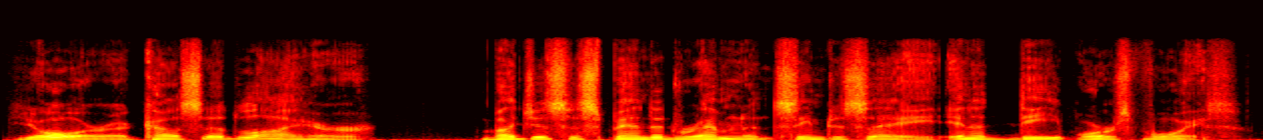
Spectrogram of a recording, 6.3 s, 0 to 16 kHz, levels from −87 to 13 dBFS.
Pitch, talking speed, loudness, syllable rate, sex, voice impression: 125 Hz, 140 wpm, -18 LUFS, 4.5 syllables/s, male, very masculine, middle-aged, thick, tensed, slightly powerful, bright, soft, clear, fluent, slightly raspy, very cool, very intellectual, refreshing, very sincere, calm, very mature, very friendly, very reassuring, unique, slightly elegant, very wild, slightly sweet, very lively, kind, slightly intense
